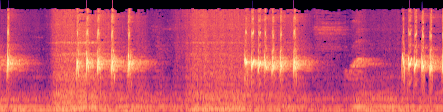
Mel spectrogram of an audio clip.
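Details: Lively yellow-vented bulbul in full song, its voice likened to a white-rumped shama. Short bursts of clear, warbling whistled notes come in bursts about a second long, separated by pauses, over a steady low hum.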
